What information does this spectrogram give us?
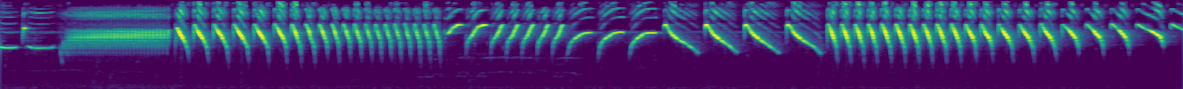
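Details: Canary song for tutoring young canaries: a brief buzzy roll, then long quick runs of sharply descending whistled notes at several speeds, bright and continuous.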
